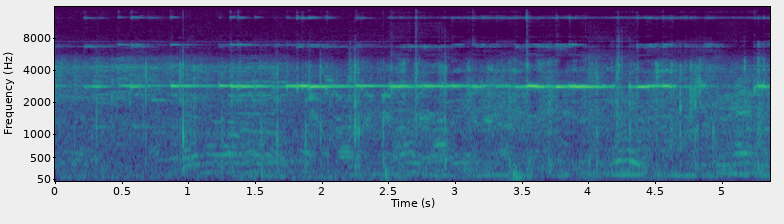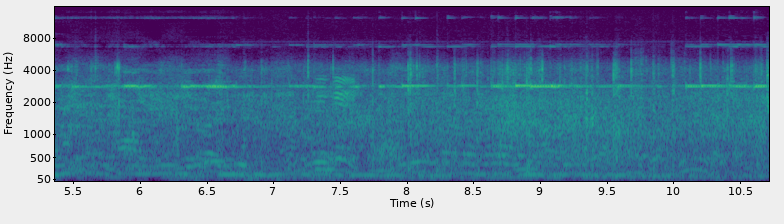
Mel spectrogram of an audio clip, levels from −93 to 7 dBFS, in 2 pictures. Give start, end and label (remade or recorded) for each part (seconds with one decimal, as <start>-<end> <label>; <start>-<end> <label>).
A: 0.0-2.5 recorded; 2.5-6.7 remade; 6.7-10.7 recorded

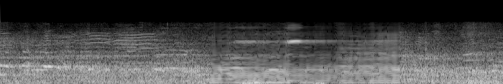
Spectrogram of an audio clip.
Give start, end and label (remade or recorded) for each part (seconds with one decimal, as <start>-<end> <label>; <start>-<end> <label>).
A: 0.0-2.1 recorded; 2.1-4.0 remade; 4.0-5.0 recorded

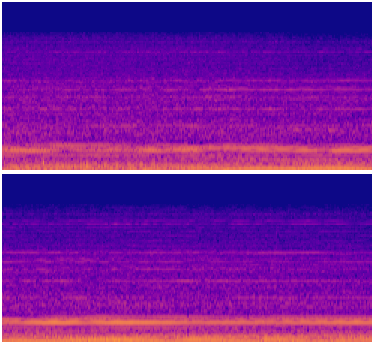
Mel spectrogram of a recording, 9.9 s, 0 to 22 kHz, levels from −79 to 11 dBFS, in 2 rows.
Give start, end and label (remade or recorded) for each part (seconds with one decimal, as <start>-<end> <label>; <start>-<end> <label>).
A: 0.0-3.0 remade; 3.0-9.9 recorded

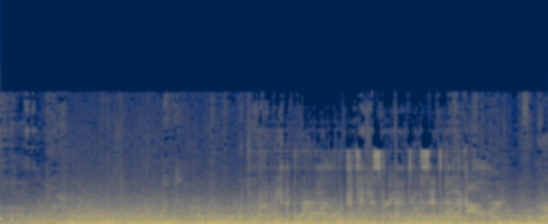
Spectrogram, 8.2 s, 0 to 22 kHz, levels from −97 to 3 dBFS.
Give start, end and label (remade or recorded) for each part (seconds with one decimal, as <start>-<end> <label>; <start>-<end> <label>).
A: 0.0-3.7 recorded; 3.7-7.0 remade; 7.0-8.2 recorded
